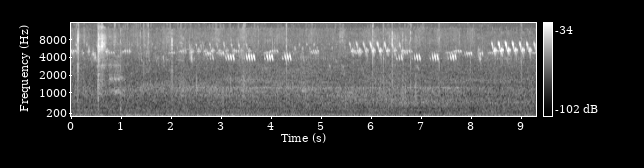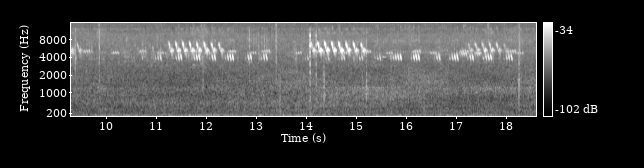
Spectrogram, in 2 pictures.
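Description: Near silence with faint, high-pitched animal chirping: short pulsed phrases that recur every two to three seconds over a low, steady rural background.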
